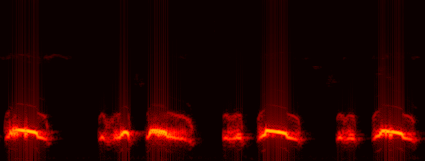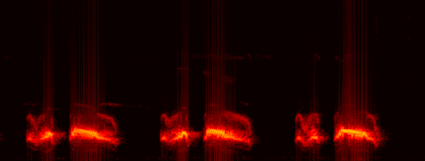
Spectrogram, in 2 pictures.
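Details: Spotted dove calling and cooing, recorded directly without background noise, meant to stimulate newly kept doves: rhythmic paired coos, a short note then a longer falling one, repeated about every second in a steady series.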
